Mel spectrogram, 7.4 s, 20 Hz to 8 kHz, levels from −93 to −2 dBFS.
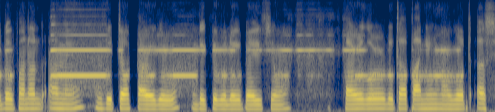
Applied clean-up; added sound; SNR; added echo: neural diffusion model UNIVERSE++.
